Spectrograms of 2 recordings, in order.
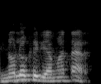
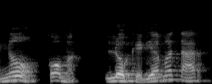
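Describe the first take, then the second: First: It is said without a pause after no. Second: There is a pause after no.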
